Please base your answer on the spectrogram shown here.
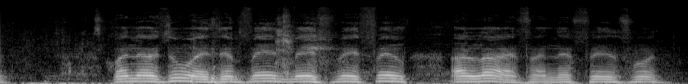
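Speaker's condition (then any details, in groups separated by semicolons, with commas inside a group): MND/ALS; progressive; poor speech at onset, slow speech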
